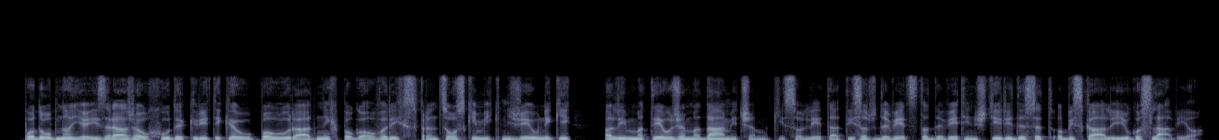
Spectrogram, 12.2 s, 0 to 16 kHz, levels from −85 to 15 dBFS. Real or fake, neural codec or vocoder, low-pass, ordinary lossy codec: fake; codec, 16 kHz, 2 kbps, X-Codec, HuBERT features, trained on LibriSpeech; 7.2 kHz; none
